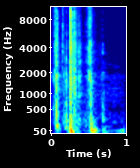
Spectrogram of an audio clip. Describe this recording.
Take cd from cd rom
This is the sound of a cd taken from cd rom. Recorded with an iPhone SE and edited with GoldWave.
